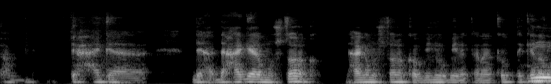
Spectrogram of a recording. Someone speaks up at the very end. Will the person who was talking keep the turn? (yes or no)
no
